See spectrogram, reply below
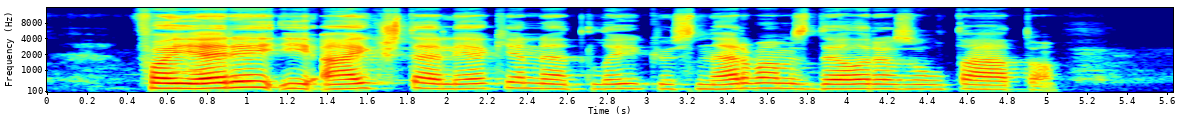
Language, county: Lithuanian, Alytus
